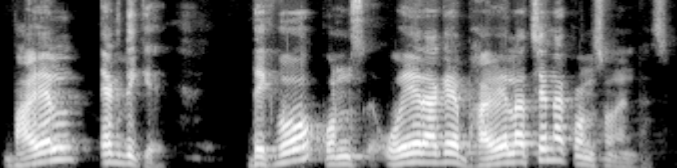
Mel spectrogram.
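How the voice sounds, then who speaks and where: A woman teaching an English grammar lesson to a class, asking quick questions and spelling words out letter by letter. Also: low voice, very animated, warm tone.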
